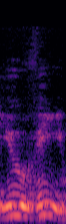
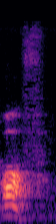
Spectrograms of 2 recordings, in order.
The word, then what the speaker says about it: of: that off here smearing we don't we say uv we say of now not off but we spell it the way it was in middle english the word night is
